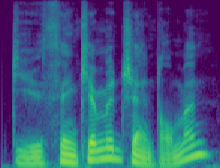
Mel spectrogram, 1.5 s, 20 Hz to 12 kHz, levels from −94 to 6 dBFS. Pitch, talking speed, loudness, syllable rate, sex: 115 Hz, 245 wpm, -17 LUFS, 6.0 syllables/s, male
